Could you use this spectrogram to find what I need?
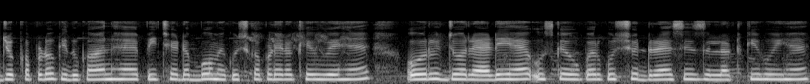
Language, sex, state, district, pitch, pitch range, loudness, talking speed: Hindi, female, Bihar, Patna, 235 Hz, 230-240 Hz, -14 LUFS, 175 wpm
